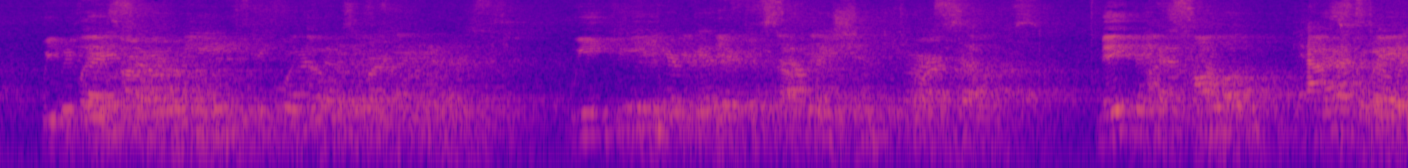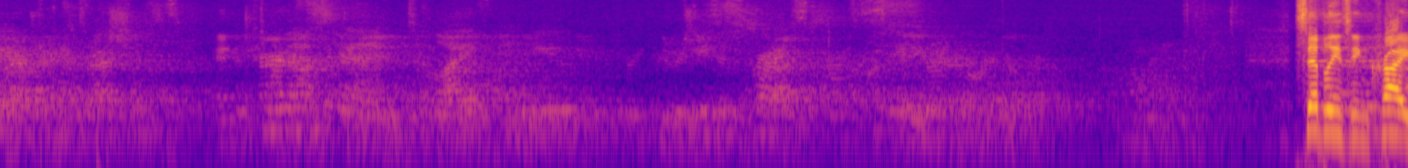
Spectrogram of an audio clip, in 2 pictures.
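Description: A man reads a prayer aloud through a microphone in an echoing hall.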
